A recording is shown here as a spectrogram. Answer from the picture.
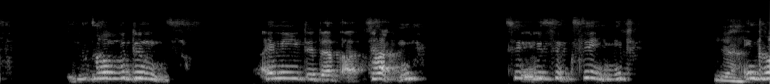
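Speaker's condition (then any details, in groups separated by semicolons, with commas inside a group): Cerebral palsy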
